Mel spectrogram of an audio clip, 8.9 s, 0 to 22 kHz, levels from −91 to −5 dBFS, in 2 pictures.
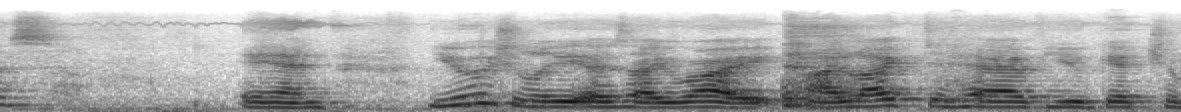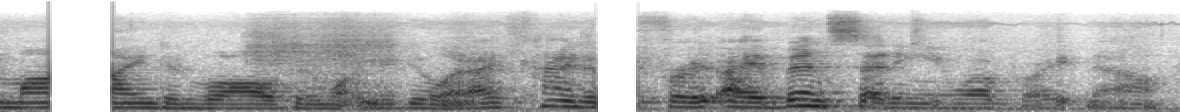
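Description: Interference likely delayed packets on the wireless link, so the headphones' buffer emptied and playback paused, a Bluetooth stall. The sound drops to silence at 4.62 s for about 0.24 s, then again at 6.67 s for about 0.16 s.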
